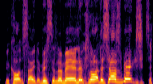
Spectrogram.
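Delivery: high, loud voice cracking up with laughter; laughing. Real, not acted. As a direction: tell it through helpless, real laughter. Retelling funny courtroom story, laughing.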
